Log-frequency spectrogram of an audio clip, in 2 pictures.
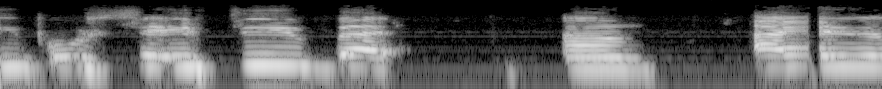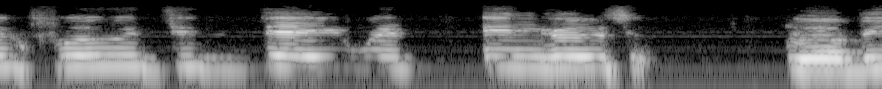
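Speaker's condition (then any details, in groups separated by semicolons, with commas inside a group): Cerebral palsy; 37 years, long-term care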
